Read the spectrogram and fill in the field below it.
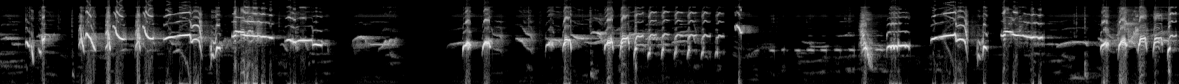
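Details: Oriental magpie-robin in full 'gacor narung' song, used to set quiet birds singing: a rich, rapid medley of sharp whistles, trills and buzzy notes in bursts, with brief pauses between phrases.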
